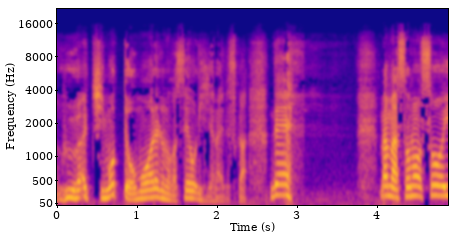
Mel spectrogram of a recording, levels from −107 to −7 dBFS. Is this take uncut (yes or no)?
no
